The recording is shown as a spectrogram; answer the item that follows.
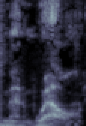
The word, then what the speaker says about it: Manuel: So my first name is Dai, D-A-I. Last name is Manuel, M-A-N-U-E-L.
